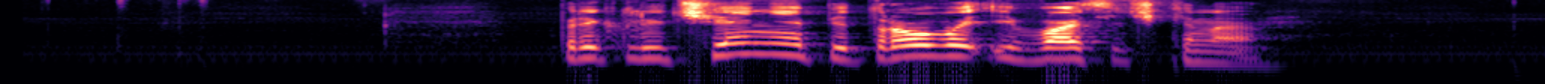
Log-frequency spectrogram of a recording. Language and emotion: Russian, neutral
